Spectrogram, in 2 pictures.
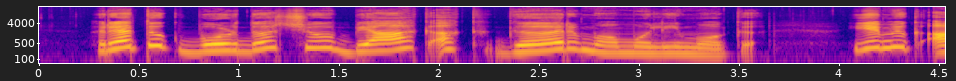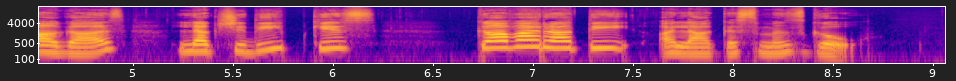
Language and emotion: Kashmiri, neutral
